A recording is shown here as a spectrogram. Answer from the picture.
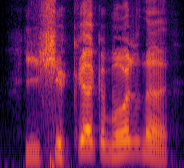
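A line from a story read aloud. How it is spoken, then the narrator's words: Laughing. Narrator (Russian): рассмеялась она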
